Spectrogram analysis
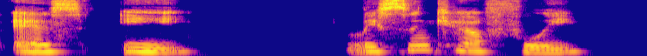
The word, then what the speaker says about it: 의: After consonant is pronounced as e.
